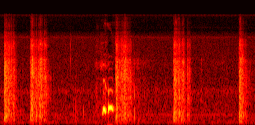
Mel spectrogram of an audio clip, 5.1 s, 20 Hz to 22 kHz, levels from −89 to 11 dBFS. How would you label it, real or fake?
real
